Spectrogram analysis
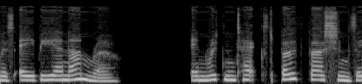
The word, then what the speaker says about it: ABN AMRO: make up the Amro the letters in ABN are pronounced separately and Amro is pronounced as a word for this reason some media spell the name as ABN Amro in written text both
